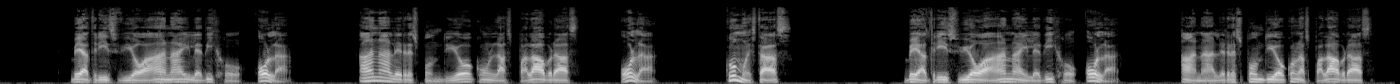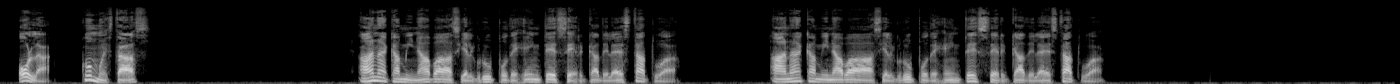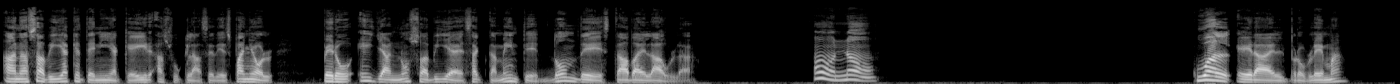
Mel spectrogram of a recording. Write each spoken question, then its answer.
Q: ¿Cuál era el problema?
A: Ana tenía que ir a su clase de español, pero ella no sabía exactamente dónde estaba la aula.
